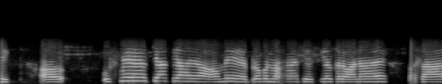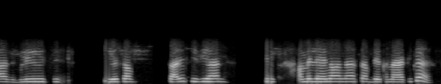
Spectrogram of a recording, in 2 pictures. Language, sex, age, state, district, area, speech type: Hindi, female, 30-45, Uttar Pradesh, Mirzapur, rural, conversation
